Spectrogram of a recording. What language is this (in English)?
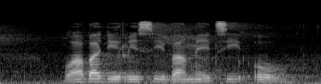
Tswana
